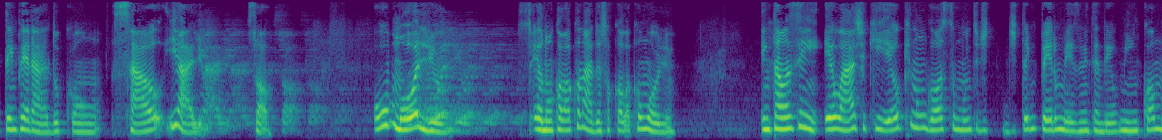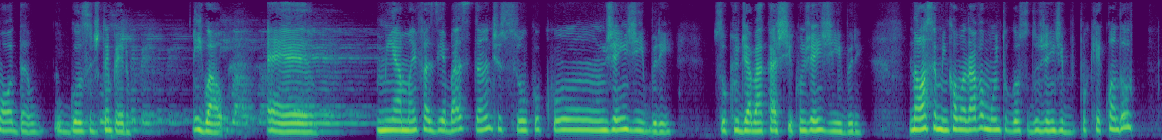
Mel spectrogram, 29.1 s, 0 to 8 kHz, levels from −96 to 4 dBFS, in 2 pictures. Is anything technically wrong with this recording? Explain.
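Yes. Feedback echo between two devices occurs from 2.33 to 6.7 s and from 15.53 to 19.58 s. A second device in the room replays the speech, this microphone picks it up again, and the echo canceller cannot remove sound it did not play. The result is repeats roughly every 300 ms, peaking about 13 dB and about 15 dB below the speech.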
